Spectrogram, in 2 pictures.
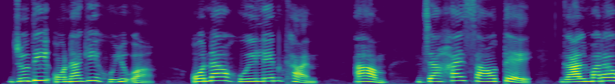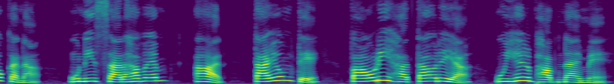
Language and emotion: Santali, neutral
